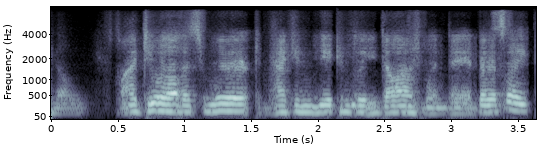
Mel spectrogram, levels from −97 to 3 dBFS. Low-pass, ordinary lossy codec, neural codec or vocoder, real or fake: 7.2 kHz; AAC, 32 kbps; codec, 16 kHz, 0.5 kbps, FreqCodec, smaller model; fake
